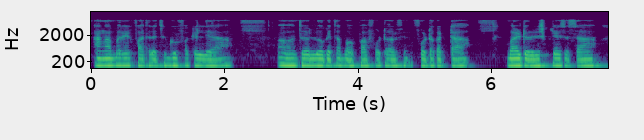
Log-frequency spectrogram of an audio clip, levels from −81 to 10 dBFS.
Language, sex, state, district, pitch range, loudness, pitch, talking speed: Konkani, male, Goa, North and South Goa, 120-130 Hz, -21 LUFS, 125 Hz, 140 wpm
